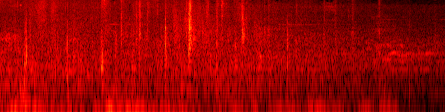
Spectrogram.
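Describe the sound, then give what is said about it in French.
Footsteps climbing a flight of stairs to the top, many firm steps in a quick, steady rhythm. “On va sur les escaliers tout en haut.”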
